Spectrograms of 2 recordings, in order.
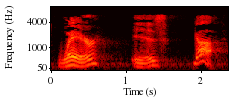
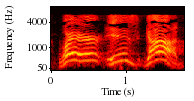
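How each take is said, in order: First: It is asked calmly and softly. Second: It is asked very forcefully and loudly.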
